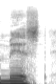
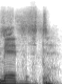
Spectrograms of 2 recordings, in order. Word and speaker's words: midst: I really am glad that we're in the midst of a camp. Is that how you say it? Yeah. There's a D in there, though. It's not just midst. Midst. Yeah. Midst.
